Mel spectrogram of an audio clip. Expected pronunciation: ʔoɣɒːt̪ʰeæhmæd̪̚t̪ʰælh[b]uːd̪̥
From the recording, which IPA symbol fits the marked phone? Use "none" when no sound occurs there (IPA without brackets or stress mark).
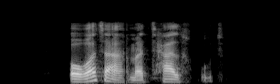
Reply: b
